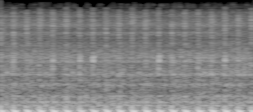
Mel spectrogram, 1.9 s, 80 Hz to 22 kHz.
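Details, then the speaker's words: Yamaha Neo 115 scooter after greasing the kick-start shaft that had been rubbing: even, quick putter at idle with steady firing pulses, no scraping, noise gone. Normal idle. "Então acho que era o eixo mesmo que tava encostando ali passei uma graxinha ali parou acabou o problema"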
